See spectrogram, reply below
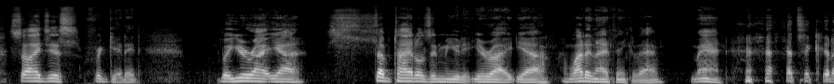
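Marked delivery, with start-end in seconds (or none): none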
